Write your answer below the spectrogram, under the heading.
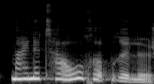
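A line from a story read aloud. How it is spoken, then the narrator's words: Tearful sobbing, barely intelligible. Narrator (German): schluchzte mit tränenerstickter Stimme, sodass man sie kaum verstehen konnte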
